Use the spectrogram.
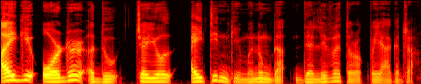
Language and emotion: Manipuri, neutral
